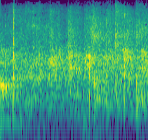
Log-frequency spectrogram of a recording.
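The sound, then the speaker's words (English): Audience applause at a church service: dense, steady clapping from many hands that holds at an even level throughout. “I think we can give Aileen a round of applause there.”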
